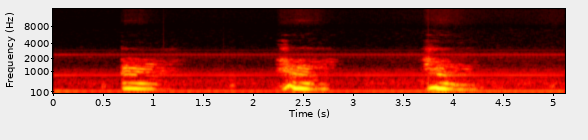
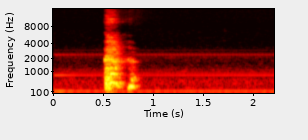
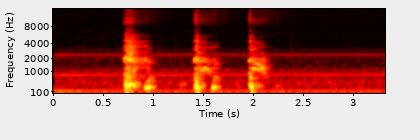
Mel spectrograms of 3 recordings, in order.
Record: {
  "exhalation_length": "5.1 s",
  "exhalation_amplitude": 3417,
  "exhalation_signal_mean_std_ratio": 0.45,
  "cough_length": "2.2 s",
  "cough_amplitude": 11567,
  "cough_signal_mean_std_ratio": 0.29,
  "three_cough_length": "3.3 s",
  "three_cough_amplitude": 7138,
  "three_cough_signal_mean_std_ratio": 0.37,
  "survey_phase": "beta (2021-08-13 to 2022-03-07)",
  "age": "45-64",
  "gender": "Female",
  "wearing_mask": "No",
  "symptom_none": true,
  "smoker_status": "Never smoked",
  "respiratory_condition_asthma": true,
  "respiratory_condition_other": false,
  "recruitment_source": "REACT",
  "submission_delay": "2 days",
  "covid_test_result": "Negative",
  "covid_test_method": "RT-qPCR",
  "influenza_a_test_result": "Negative",
  "influenza_b_test_result": "Negative"
}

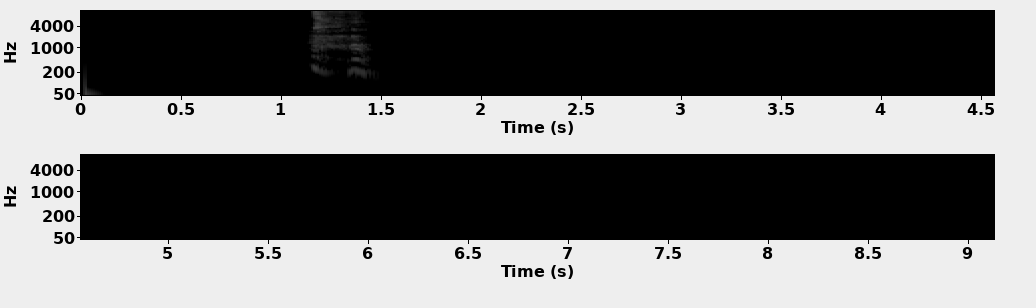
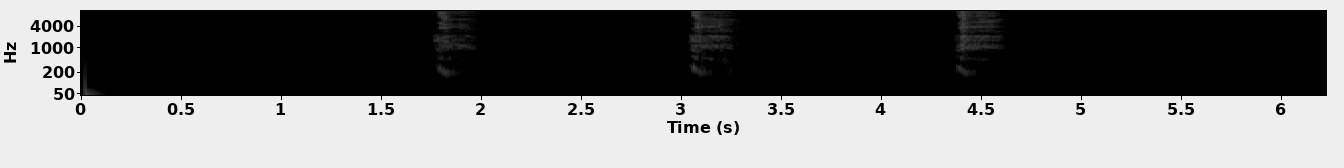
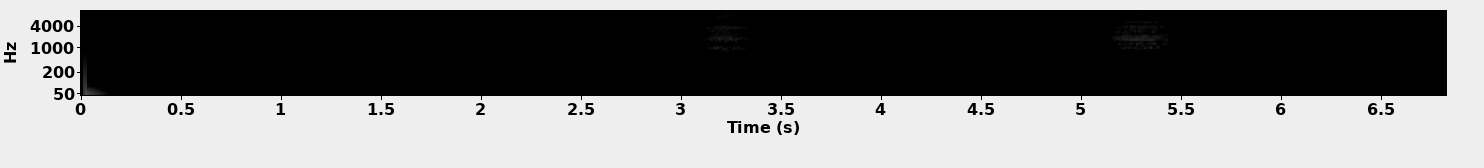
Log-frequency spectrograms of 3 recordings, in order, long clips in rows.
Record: {
  "cough_length": "9.1 s",
  "cough_amplitude": 258,
  "cough_signal_mean_std_ratio": 0.12,
  "three_cough_length": "6.2 s",
  "three_cough_amplitude": 238,
  "three_cough_signal_mean_std_ratio": 0.24,
  "exhalation_length": "6.8 s",
  "exhalation_amplitude": 25,
  "exhalation_signal_mean_std_ratio": 0.24,
  "survey_phase": "alpha (2021-03-01 to 2021-08-12)",
  "age": "45-64",
  "gender": "Male",
  "wearing_mask": "No",
  "symptom_none": true,
  "smoker_status": "Never smoked",
  "respiratory_condition_asthma": false,
  "respiratory_condition_other": false,
  "recruitment_source": "REACT",
  "submission_delay": "1 day",
  "covid_test_result": "Negative",
  "covid_test_method": "RT-qPCR"
}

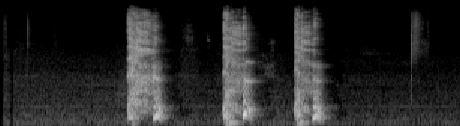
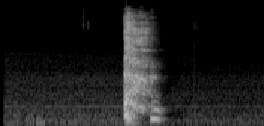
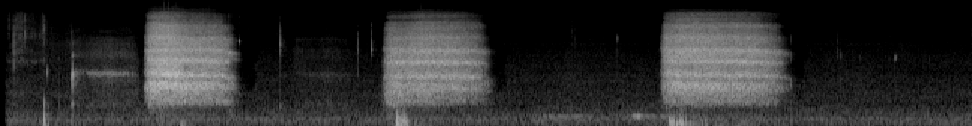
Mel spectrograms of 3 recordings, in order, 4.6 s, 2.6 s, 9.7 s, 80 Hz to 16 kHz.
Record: {
  "three_cough_length": "4.6 s",
  "three_cough_amplitude": 27035,
  "three_cough_signal_mean_std_ratio": 0.34,
  "cough_length": "2.6 s",
  "cough_amplitude": 28767,
  "cough_signal_mean_std_ratio": 0.27,
  "exhalation_length": "9.7 s",
  "exhalation_amplitude": 29208,
  "exhalation_signal_mean_std_ratio": 0.46,
  "survey_phase": "beta (2021-08-13 to 2022-03-07)",
  "age": "18-44",
  "gender": "Female",
  "wearing_mask": "No",
  "symptom_runny_or_blocked_nose": true,
  "smoker_status": "Never smoked",
  "respiratory_condition_asthma": false,
  "respiratory_condition_other": false,
  "recruitment_source": "Test and Trace",
  "submission_delay": "1 day",
  "covid_test_result": "Positive",
  "covid_test_method": "RT-qPCR",
  "covid_ct_value": 21.8,
  "covid_ct_gene": "N gene"
}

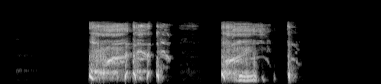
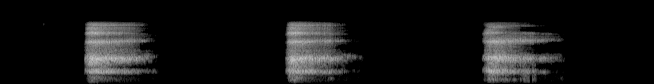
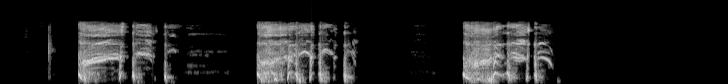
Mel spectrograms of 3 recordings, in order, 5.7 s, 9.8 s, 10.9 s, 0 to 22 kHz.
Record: {
  "cough_length": "5.7 s",
  "cough_amplitude": 32768,
  "cough_signal_mean_std_ratio": 0.46,
  "exhalation_length": "9.8 s",
  "exhalation_amplitude": 26373,
  "exhalation_signal_mean_std_ratio": 0.38,
  "three_cough_length": "10.9 s",
  "three_cough_amplitude": 32768,
  "three_cough_signal_mean_std_ratio": 0.47,
  "survey_phase": "beta (2021-08-13 to 2022-03-07)",
  "age": "18-44",
  "gender": "Female",
  "wearing_mask": "No",
  "symptom_cough_any": true,
  "symptom_sore_throat": true,
  "symptom_abdominal_pain": true,
  "symptom_fatigue": true,
  "symptom_headache": true,
  "symptom_loss_of_taste": true,
  "symptom_onset": "8 days",
  "smoker_status": "Ex-smoker",
  "respiratory_condition_asthma": false,
  "respiratory_condition_other": false,
  "recruitment_source": "Test and Trace",
  "submission_delay": "2 days",
  "covid_test_result": "Positive",
  "covid_test_method": "RT-qPCR",
  "covid_ct_value": 22.1,
  "covid_ct_gene": "N gene",
  "covid_ct_mean": 22.3,
  "covid_viral_load": "49000 copies/ml",
  "covid_viral_load_category": "Low viral load (10K-1M copies/ml)"
}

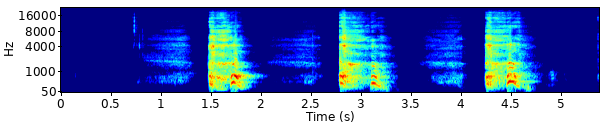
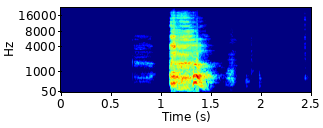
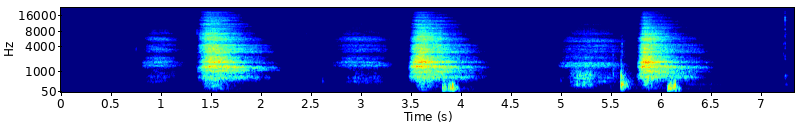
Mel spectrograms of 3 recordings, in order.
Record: {
  "three_cough_length": "5.4 s",
  "three_cough_amplitude": 30263,
  "three_cough_signal_mean_std_ratio": 0.35,
  "cough_length": "2.5 s",
  "cough_amplitude": 31975,
  "cough_signal_mean_std_ratio": 0.3,
  "exhalation_length": "7.3 s",
  "exhalation_amplitude": 20604,
  "exhalation_signal_mean_std_ratio": 0.35,
  "survey_phase": "beta (2021-08-13 to 2022-03-07)",
  "age": "45-64",
  "gender": "Female",
  "wearing_mask": "No",
  "symptom_none": true,
  "smoker_status": "Ex-smoker",
  "respiratory_condition_asthma": false,
  "respiratory_condition_other": false,
  "recruitment_source": "REACT",
  "submission_delay": "1 day",
  "covid_test_result": "Negative",
  "covid_test_method": "RT-qPCR",
  "influenza_a_test_result": "Negative",
  "influenza_b_test_result": "Negative"
}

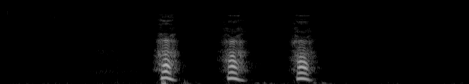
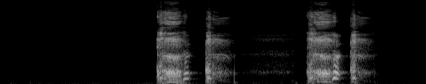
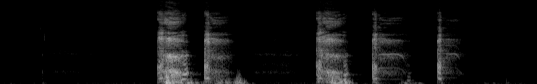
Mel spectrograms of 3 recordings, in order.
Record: {
  "exhalation_length": "4.7 s",
  "exhalation_amplitude": 8037,
  "exhalation_signal_mean_std_ratio": 0.25,
  "cough_length": "4.3 s",
  "cough_amplitude": 10660,
  "cough_signal_mean_std_ratio": 0.37,
  "three_cough_length": "5.4 s",
  "three_cough_amplitude": 13990,
  "three_cough_signal_mean_std_ratio": 0.35,
  "survey_phase": "beta (2021-08-13 to 2022-03-07)",
  "age": "18-44",
  "gender": "Female",
  "wearing_mask": "No",
  "symptom_cough_any": true,
  "symptom_runny_or_blocked_nose": true,
  "symptom_sore_throat": true,
  "symptom_fatigue": true,
  "symptom_fever_high_temperature": true,
  "symptom_headache": true,
  "symptom_change_to_sense_of_smell_or_taste": true,
  "symptom_loss_of_taste": true,
  "smoker_status": "Prefer not to say",
  "respiratory_condition_asthma": false,
  "respiratory_condition_other": false,
  "recruitment_source": "Test and Trace",
  "submission_delay": "2 days",
  "covid_test_result": "Positive",
  "covid_test_method": "RT-qPCR",
  "covid_ct_value": 24.5,
  "covid_ct_gene": "ORF1ab gene",
  "covid_ct_mean": 25.2,
  "covid_viral_load": "5300 copies/ml",
  "covid_viral_load_category": "Minimal viral load (< 10K copies/ml)"
}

